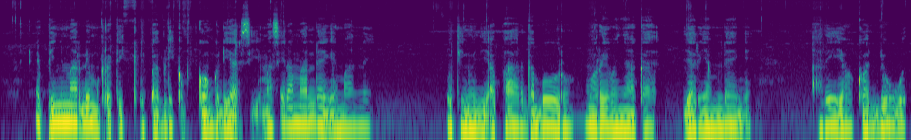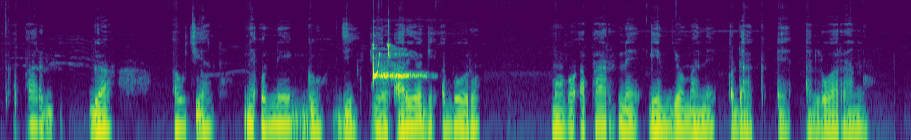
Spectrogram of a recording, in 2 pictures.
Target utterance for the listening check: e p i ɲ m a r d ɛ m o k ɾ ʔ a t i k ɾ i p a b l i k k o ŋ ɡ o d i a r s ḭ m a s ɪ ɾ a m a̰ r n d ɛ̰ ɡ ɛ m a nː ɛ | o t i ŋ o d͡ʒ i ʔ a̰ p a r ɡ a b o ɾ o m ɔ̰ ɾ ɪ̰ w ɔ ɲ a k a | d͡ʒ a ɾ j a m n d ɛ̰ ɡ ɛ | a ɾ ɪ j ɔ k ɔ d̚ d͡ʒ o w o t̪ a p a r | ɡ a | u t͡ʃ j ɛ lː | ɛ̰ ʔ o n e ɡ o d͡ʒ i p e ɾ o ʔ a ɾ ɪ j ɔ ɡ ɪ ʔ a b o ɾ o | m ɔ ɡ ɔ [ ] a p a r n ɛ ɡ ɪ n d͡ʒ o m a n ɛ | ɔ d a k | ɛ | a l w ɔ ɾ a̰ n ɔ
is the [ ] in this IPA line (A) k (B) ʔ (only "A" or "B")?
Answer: B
